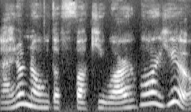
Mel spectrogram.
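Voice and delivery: revolted, disgusted, repulsed tone. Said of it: "look at him, like, disgusted and be like".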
